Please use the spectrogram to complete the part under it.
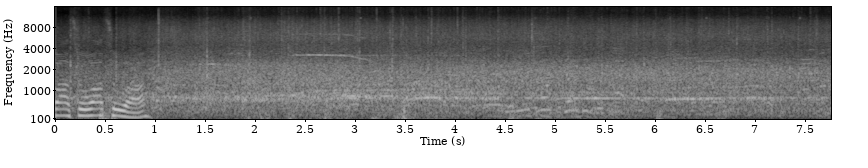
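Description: A crowd cheers and roars in a large hall.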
